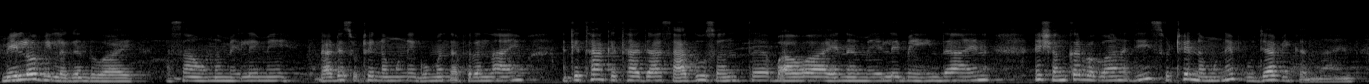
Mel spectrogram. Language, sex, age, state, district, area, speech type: Sindhi, female, 45-60, Gujarat, Junagadh, rural, spontaneous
